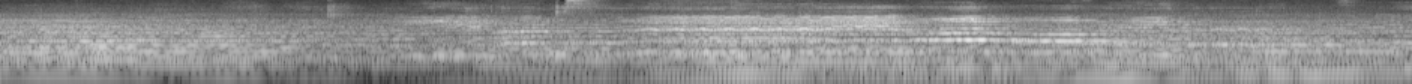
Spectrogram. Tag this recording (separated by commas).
Orchestra, Musical instrument, Opera, Classical music, Music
